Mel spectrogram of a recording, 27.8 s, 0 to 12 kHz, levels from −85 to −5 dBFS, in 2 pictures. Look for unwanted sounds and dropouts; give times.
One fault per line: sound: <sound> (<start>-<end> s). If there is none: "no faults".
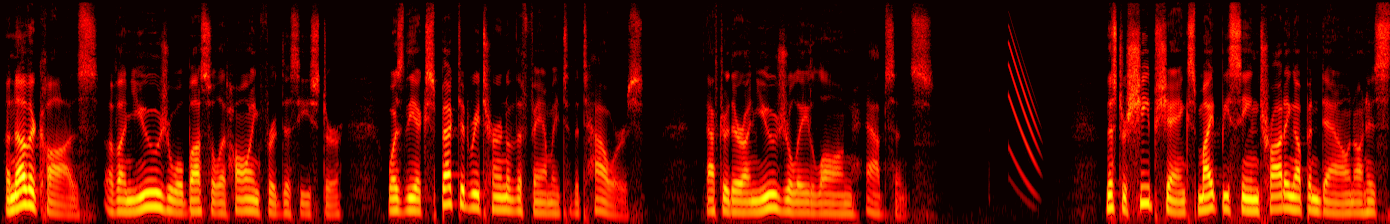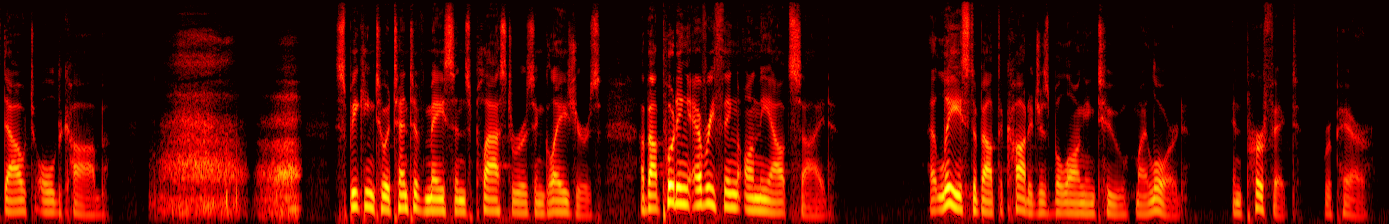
sound: chirp (10.1-10.4 s)
sound: breath (15.4-16.9 s)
